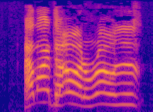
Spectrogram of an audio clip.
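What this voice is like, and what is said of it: Imitates another person's voice. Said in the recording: “Worst impression of all time.”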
